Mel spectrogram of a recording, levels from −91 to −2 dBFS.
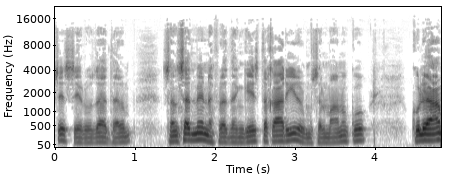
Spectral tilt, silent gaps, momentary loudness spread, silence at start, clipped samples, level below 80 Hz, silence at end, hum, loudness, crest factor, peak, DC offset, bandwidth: -5.5 dB/octave; none; 11 LU; 0 s; under 0.1%; -64 dBFS; 0 s; none; -26 LUFS; 20 dB; -6 dBFS; under 0.1%; 16.5 kHz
